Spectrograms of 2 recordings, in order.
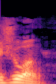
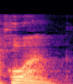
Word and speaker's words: Juan: é a pronúncia original, mas tá de bom tamanho. E é Juan, não é João? É Juan.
